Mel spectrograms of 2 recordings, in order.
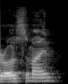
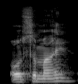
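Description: First: Said in the usual way. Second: "Osimhen" said as oh-suh-my, no N heard; silent final N. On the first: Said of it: "you don't pronounce the N". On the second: Shown as a demonstration. Host correcting the striker's name for viewers, "Osimhen" with silent N. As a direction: drop the last consonant of "Osimhen", ending on an open "my". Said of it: "That's how you actually pronounce it".

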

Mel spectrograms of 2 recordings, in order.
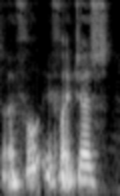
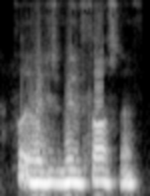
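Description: First: Soft, under-the-breath mutter. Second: Said in the usual way. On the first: A narrator's reading. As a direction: mumble it quietly to yourself.

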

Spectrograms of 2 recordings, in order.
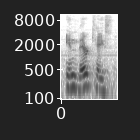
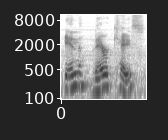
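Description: First: "in their case" louder, "their" hit; repeated emphasis. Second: "In their case" drawn out slowly and higher; slow emphatic reading. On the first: Preacher repeating the phrase for weight, louder. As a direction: punch "their". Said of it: "Listen here". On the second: Preacher stressing the verse, slow and emphatic. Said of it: "Listen here, verse four". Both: Shown as a demonstration.

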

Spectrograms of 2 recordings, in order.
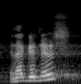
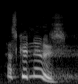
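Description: First: Said in the usual way. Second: Much higher, joyful; elated. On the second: Real, not acted. Preacher to congregation, answering himself elated. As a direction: lift it up high with joy.

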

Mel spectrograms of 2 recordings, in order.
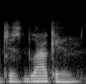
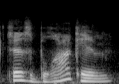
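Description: First: Said in the usual way. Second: Slow, disbelieving question with swooping pitch; incredulous echo. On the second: Retold or imitated. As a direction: stretch it out in disbelief. Her incredulous echo of father.

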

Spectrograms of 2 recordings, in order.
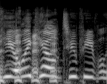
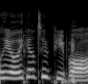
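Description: First: Higher, louder, fast fond insistence; Team Ed insistence. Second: Said in the usual way. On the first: Retold or imitated. Speaker raised on Team Ed, echoing mom's defence eagerly. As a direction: rattle it off like a devoted fan. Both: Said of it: "I was born on Team Ed".

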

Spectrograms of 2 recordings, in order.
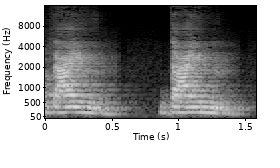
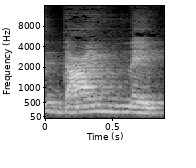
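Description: First: Deine cut down to "dain", one syllable; wrong, E dropped. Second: Deine as two syllables, "DAI-ne"; final E sounded. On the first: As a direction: say dein with no final vowel, falling low. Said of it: "eles não falam o E no final". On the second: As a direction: voice the last vowel of deine clearly. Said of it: "tem que ter deine". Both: Shown as a demonstration.

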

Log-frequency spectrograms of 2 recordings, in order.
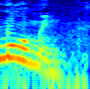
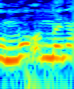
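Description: First: مؤمن with a long oo instead of the catch; smooth مؤمن into "muumin"; without hamza. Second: مؤمن with a glottal catch after mu; with hamza. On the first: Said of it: "أنت تقول مؤمن". (نطق مؤمن بإبدال الهمزة واوًا) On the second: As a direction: break مؤمن as "mu'min". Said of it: "أنا أقول مؤمن". (نطق مؤمن بتحقيق الهمزة) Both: Shown as a demonstration.

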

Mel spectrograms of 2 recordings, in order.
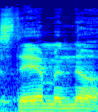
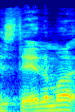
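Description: First: Said in the usual way. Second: "stamina" said as STAN-uh-muh; "stamina" with N first and M at the end; mispronounced stamina. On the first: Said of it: "instead of stamina". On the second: Shown as a demonstration. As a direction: swap the M and N in "stamina". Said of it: "I put the M at the end instead of the N".

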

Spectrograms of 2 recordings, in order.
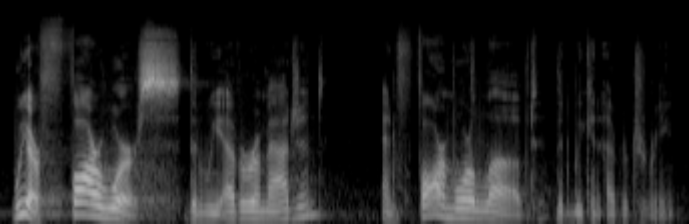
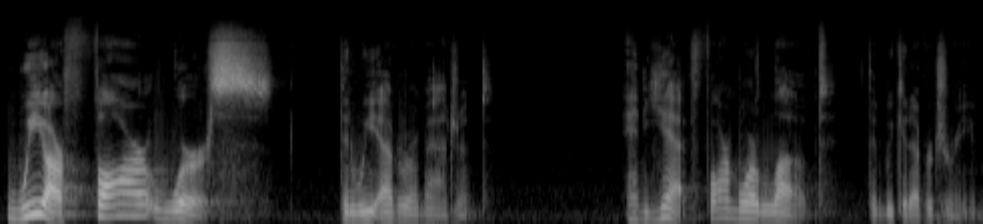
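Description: First: Said in the usual way. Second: Very slow, weighty delivery with long pauses; slow solemn quote. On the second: Shown as a demonstration. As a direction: let each phrase sink in slowly, dropping softer. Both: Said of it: "that Pastor Tim Keller has used".

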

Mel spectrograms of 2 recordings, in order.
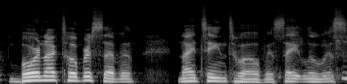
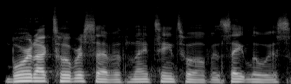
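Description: First: Reading through giggles; cracking up mid-sentence; trying not to laugh. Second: Said in the usual way. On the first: Real, not acted. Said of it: "I'm trying to be serious here". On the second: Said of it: "Trying to be serious".

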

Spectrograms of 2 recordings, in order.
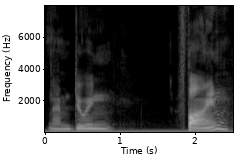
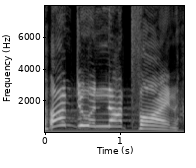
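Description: First: Low, held-back answer, "fine" lifting at the end; guarded "fine". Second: High, loud, drawn-out outburst; shouted admission. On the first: Newcomer hides his troubles from the hostess, guarded. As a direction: insist you're fine, keeping it contained. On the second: Man finally admits he is struggling, loud shout. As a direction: yell it slowly across the whole room. Confession bursts out to the room. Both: Acted.

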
